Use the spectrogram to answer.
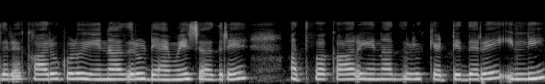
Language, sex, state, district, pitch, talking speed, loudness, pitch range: Kannada, female, Karnataka, Belgaum, 240 Hz, 120 wpm, -19 LUFS, 235-250 Hz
